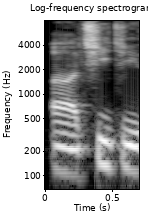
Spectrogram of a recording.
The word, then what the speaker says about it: Chiichi: Chiichi is spelled C-H-I-I-C-H-I, a blind male musician of Heike who lived from the early 18th century through the turn of the 19th century.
